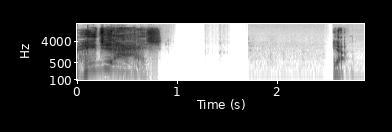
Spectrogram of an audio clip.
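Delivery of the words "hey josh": high-pitched scream, sudden out of nowhere. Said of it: "John will grab him and scream".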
